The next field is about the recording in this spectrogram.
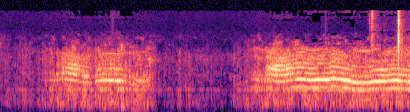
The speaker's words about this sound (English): My cat's got something to say about that.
